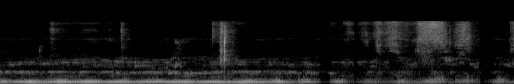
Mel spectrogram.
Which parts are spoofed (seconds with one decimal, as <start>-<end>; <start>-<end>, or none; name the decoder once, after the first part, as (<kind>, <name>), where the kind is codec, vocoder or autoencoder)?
0.0-4.4 (codec, SNAC)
